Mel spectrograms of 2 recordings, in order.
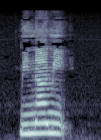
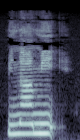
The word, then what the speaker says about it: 南: 训读的时候读作“ みなみ”，“ みなみ”。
